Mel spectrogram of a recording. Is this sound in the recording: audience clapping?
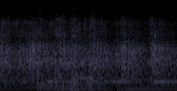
yes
